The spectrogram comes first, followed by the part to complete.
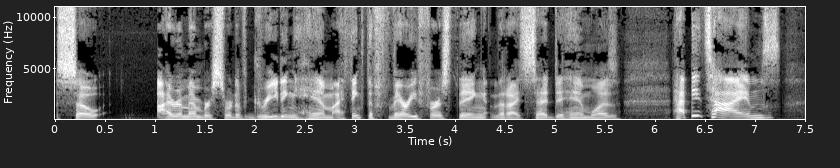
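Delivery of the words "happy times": very high-pitched put-on Kazakh accent. Retelling greeting the wedding host at the wedding: impersonating fake Kazakh journalist. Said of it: "he started to impersonate the fake journalist from Kazakhstan".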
